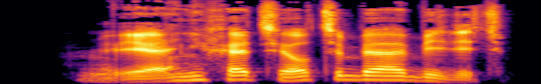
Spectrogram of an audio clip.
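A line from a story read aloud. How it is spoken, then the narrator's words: Calm. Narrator (Russian): спокойно продолжал Страйк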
